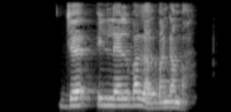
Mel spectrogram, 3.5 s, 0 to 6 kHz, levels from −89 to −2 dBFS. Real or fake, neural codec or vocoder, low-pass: real; none; 5.4 kHz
